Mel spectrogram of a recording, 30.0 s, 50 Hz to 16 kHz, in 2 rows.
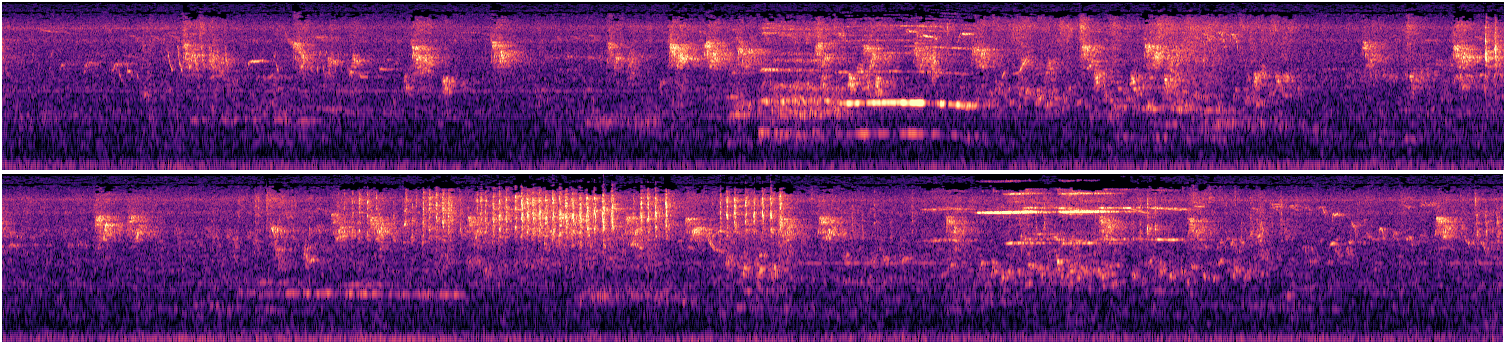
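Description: Birds chirping and calling: many short high chirps throughout, with a few clear whistled notes around 9 seconds and again around 18 seconds, over a steady low rumble.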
